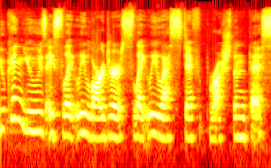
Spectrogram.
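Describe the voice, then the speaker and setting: Noticeable background noise behind a woman at a medium pitch, with ordinary pitch movement and a moderate pace. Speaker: esthetician and makeup artist. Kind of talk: makeup tutorial talk to camera. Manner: casual, chatty.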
